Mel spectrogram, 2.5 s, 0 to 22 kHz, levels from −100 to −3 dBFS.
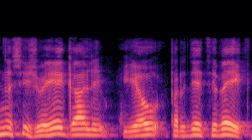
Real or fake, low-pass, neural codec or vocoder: fake; 7.2 kHz; codec, 16 kHz, 16 kbps, FreqCodec, smaller model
